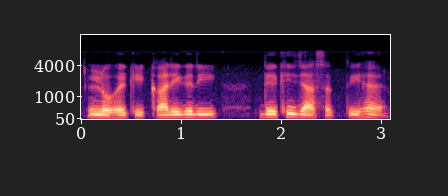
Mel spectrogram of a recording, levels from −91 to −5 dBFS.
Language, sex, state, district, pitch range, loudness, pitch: Hindi, male, Arunachal Pradesh, Lower Dibang Valley, 110-125 Hz, -16 LUFS, 120 Hz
